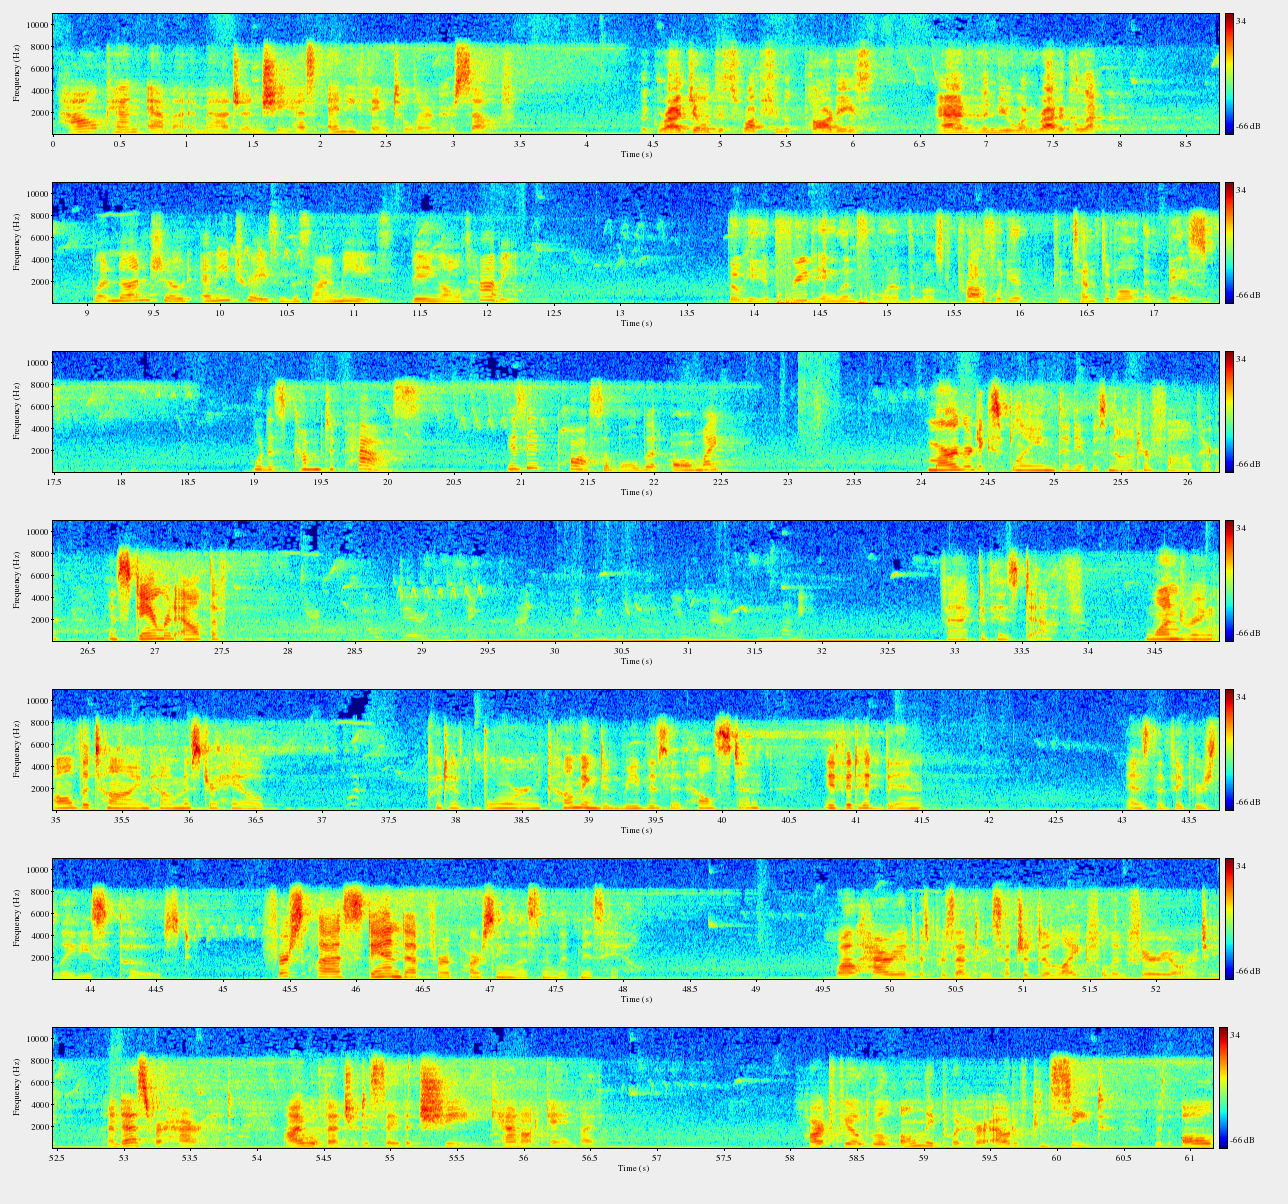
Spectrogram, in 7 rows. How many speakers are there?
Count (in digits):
7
